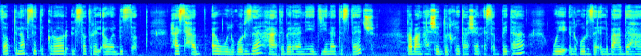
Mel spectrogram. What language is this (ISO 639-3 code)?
ara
